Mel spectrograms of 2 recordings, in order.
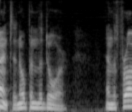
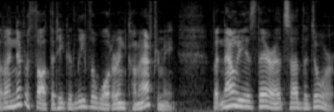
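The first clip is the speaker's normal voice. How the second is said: usual speaking voice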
